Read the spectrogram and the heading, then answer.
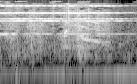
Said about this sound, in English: And then the doorbell rang.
